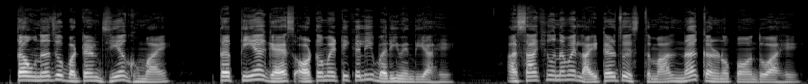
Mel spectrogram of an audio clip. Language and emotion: Sindhi, neutral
